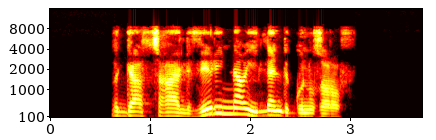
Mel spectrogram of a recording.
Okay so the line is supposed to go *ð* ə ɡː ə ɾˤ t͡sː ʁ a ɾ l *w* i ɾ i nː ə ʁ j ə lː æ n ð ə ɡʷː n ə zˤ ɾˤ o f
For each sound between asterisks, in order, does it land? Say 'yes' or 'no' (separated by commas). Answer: yes, no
